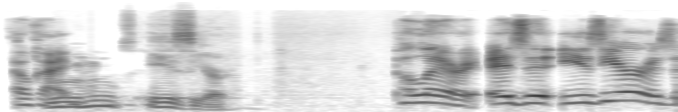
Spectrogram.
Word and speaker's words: Palieri: and then immediately I forget exactly how you pronounce it. Tell me Well, you again. could you could just say Palieri. Palieri. Okay. Easier. Palieri.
